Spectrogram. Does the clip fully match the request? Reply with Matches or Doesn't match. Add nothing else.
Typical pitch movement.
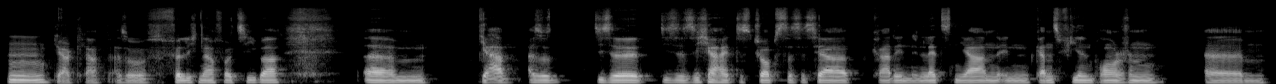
Doesn't match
